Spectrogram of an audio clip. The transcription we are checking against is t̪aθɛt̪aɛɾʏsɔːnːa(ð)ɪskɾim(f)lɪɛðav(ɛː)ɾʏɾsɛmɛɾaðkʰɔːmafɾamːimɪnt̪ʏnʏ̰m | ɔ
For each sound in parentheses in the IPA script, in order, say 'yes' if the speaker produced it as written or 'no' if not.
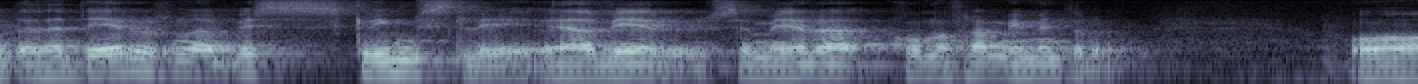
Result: no, no, yes

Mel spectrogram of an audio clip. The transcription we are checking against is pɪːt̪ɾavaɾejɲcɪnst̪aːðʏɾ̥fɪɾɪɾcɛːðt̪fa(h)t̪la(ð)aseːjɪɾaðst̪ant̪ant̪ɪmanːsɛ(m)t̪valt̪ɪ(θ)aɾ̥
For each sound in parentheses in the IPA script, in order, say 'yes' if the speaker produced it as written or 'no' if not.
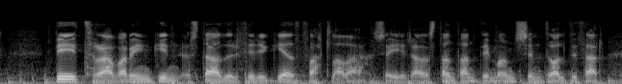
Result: yes, yes, yes, yes

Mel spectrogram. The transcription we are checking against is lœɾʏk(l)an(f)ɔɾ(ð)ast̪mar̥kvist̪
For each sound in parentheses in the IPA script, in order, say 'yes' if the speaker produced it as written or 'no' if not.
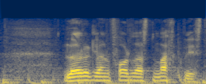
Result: yes, yes, yes

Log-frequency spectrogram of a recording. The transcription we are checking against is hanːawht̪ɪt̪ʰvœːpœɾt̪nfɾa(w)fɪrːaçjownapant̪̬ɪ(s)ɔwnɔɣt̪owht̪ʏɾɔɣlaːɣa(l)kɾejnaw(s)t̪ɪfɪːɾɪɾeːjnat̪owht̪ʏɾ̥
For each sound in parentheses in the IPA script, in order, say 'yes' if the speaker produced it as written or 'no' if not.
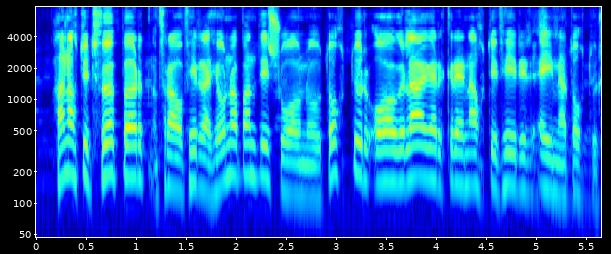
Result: yes, yes, no, no

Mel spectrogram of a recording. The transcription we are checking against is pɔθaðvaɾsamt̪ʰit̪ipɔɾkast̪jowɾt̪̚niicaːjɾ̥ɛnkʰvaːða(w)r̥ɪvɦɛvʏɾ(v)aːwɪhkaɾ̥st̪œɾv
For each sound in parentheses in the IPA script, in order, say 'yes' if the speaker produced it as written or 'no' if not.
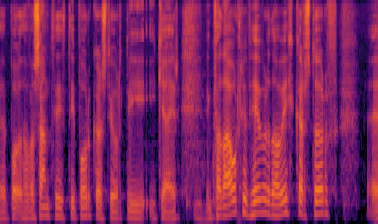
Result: yes, no

